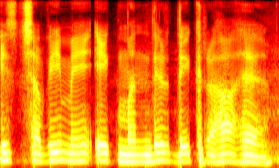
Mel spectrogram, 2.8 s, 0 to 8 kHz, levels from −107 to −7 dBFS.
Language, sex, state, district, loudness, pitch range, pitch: Hindi, male, Assam, Kamrup Metropolitan, -15 LUFS, 125-140 Hz, 135 Hz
